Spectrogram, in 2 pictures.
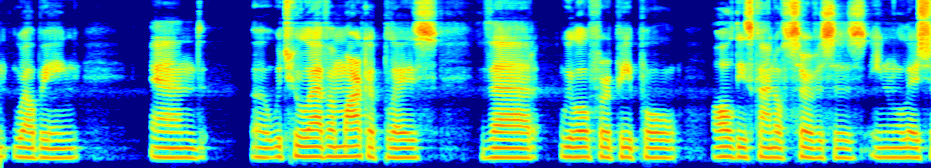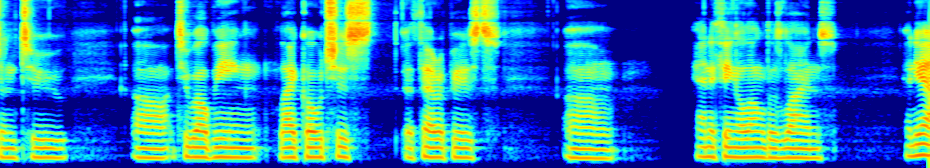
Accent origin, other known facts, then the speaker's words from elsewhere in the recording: Portugal; I'm from Portugal.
